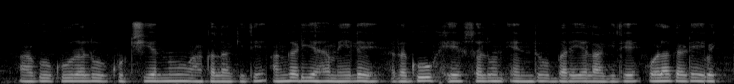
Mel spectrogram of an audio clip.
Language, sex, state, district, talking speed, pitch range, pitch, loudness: Kannada, male, Karnataka, Bellary, 100 wpm, 140-150 Hz, 150 Hz, -32 LUFS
